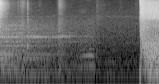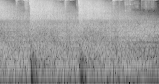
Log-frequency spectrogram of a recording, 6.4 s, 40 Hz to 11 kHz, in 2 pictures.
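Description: Rifle shots firing 5.56 mm M193 rounds, each sharp crack followed by a long ringing echo off the hard walls of an indoor range. One shot comes right at the start and dies away over about two seconds. Another comes nearly three seconds in and one more around five seconds in, the echo carrying on between them.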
